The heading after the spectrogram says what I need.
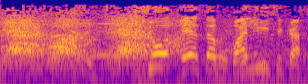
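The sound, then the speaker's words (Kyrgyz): A crowd gathered outside a courthouse after a verdict shouts a convicted defendant's name in support. Loud unison chanting swells and drops in repeated bursts of many voices. “Шарттуу кесилген Жуков сот имаратынан чыкканда топтолгон адамдар бир кыйлага анын атын атап кыйкырып колдоп туруштум.”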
